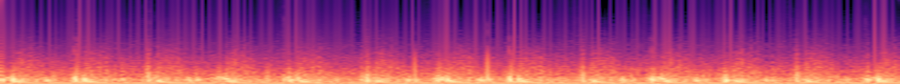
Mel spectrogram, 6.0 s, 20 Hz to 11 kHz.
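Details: Womb-sound sleep aid for babies: fast, muffled whooshing heartbeat, about 125 beats a minute, over steady rushing flow noise, as heard inside the womb; heartbeat.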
